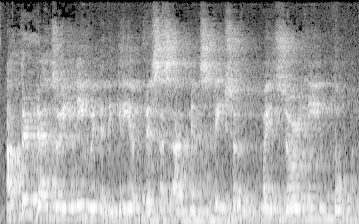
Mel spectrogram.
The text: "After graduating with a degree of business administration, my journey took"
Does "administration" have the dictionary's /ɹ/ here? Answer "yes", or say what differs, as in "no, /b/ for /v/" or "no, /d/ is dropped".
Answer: yes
